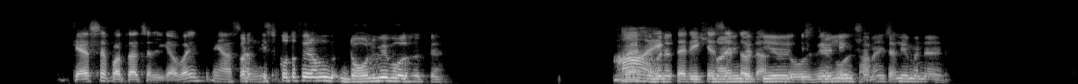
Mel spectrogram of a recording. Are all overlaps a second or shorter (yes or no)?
no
